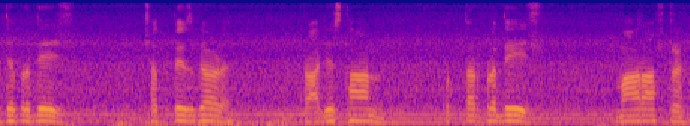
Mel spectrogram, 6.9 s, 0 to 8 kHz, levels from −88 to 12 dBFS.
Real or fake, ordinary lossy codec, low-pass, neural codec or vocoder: real; MP3, 64 kbps; 7.2 kHz; none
